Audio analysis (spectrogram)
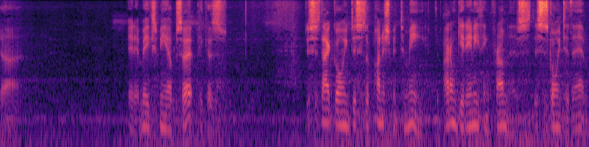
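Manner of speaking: ordinary talk, nothing marked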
